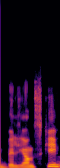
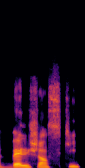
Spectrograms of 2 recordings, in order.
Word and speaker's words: Beljanski: Évidemment, il est d'origine Yugoslave et on dit Belsky, mais euh de les les gens connaissent en France maintenant de sous le nom de Belganski prononcé à la française.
